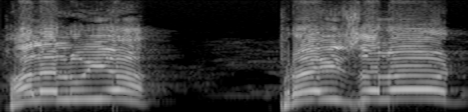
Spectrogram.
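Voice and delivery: rally the congregation to shout praise; loud praise shout. Real, not acted. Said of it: "గట్టిగా చెప్తాం అందరూ కలిసి". (గట్టిగా హల్లెలూయా అరుపు)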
